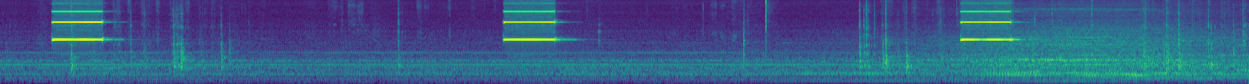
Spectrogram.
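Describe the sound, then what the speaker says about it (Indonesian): An inverter alarm sounds before mains power is connected: three loud, shrill electronic beeps, each about half a second long and spaced several seconds apart, with faint handling clatter and quiet rustling in between. "Nanti kalau ketika sudah masuk PLN-nya, alarmnya akan berhenti berbunyi."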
